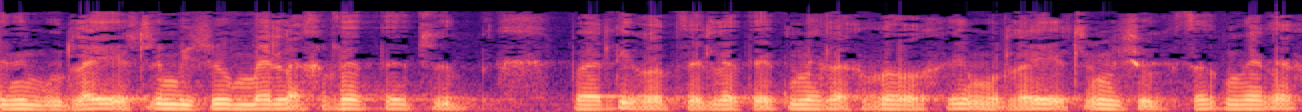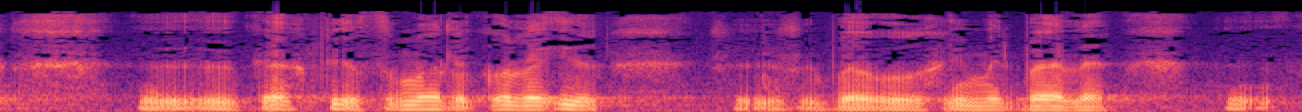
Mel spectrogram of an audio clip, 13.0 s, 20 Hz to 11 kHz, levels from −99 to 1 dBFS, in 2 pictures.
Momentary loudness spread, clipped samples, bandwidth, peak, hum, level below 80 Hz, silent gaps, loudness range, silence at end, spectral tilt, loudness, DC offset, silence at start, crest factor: 15 LU; 0.1%; 8 kHz; 0 dBFS; none; -42 dBFS; none; 3 LU; 0.1 s; -7.5 dB/octave; -12 LUFS; under 0.1%; 0 s; 12 dB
